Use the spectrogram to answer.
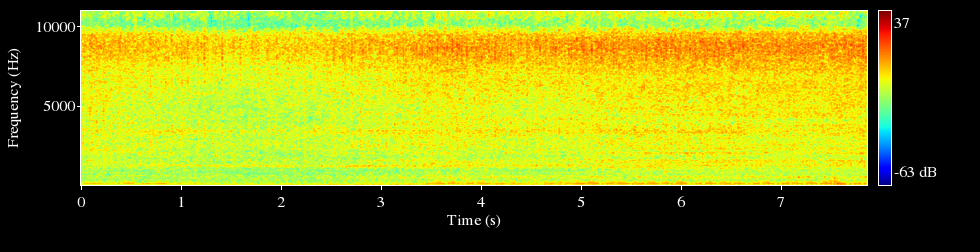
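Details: Jeep Cherokee XJ after replacing the camshaft position sensor for code P0340 (Mopar 4897023AA): the engine catches and settles into a steady, even low rumble with no misses, knocks or stumbles. Normal idle.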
